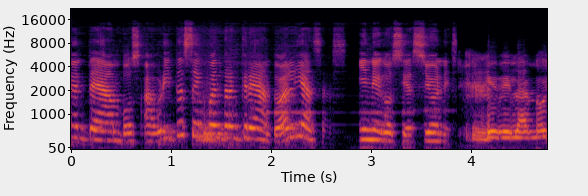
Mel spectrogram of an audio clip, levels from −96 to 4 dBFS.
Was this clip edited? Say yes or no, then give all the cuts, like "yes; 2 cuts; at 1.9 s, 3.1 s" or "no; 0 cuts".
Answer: yes; 1 cut; at 3.9 s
